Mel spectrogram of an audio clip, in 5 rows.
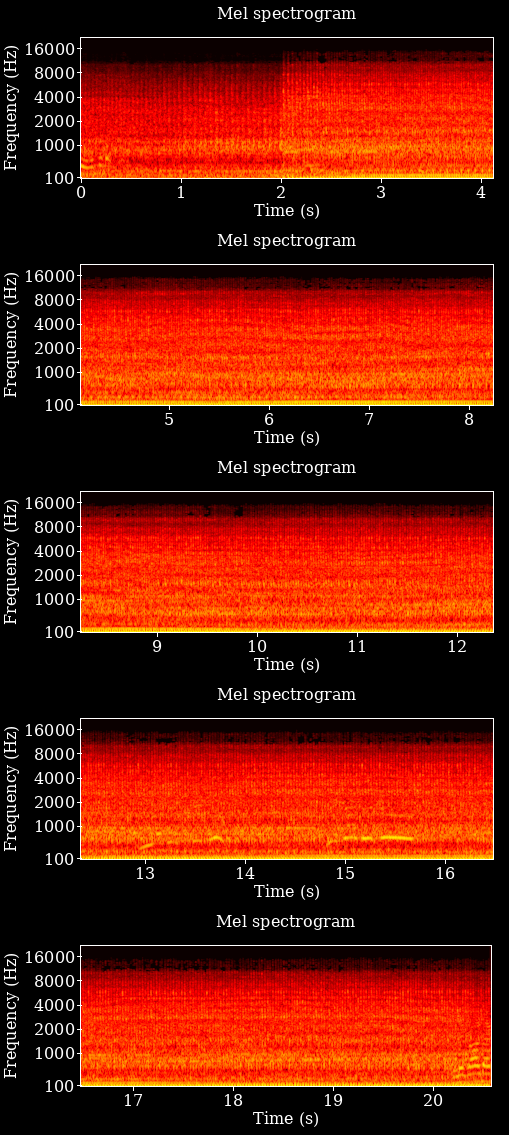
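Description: Sonalika DI-35 tractor's diesel engine labouring under load as it pulls a trolley heaped with sand. It grows suddenly louder about two seconds in, then holds a steady low drone.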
